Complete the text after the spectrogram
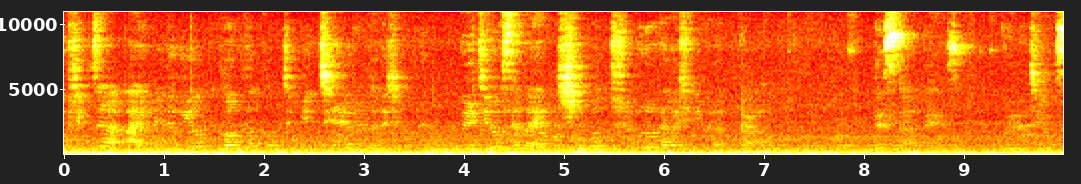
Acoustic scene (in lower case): subway train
